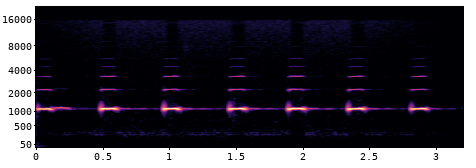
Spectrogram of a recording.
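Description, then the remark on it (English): The second of two male northern saw-whet owls, one of North America's smallest owls, gives a steady series of seven clear, whistled toots, evenly paced at about two per second, each one mid-pitched and fairly loud, with no other sounds. “Here are two males. Listen carefully to the pacing of their hoots.”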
